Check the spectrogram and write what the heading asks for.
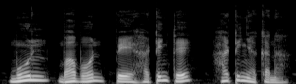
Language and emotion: Santali, neutral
